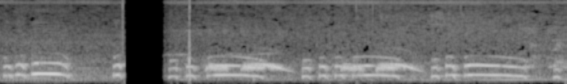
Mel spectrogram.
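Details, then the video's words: Female spotted dove giving a chattering lure call: rapid runs of short arched coos and longer falling notes, nearly continuous, interrupted by a brief silent cut. "suara tekukur betina gacor ketrekan / derkuku betina gacor cetrekan untuk pancingan"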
